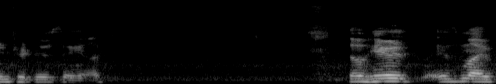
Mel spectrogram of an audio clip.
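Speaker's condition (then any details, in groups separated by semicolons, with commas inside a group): Cerebral palsy; since birth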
